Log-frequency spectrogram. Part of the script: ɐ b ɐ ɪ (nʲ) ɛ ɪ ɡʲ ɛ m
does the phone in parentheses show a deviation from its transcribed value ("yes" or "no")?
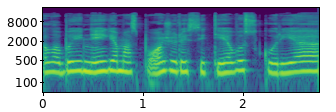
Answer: no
